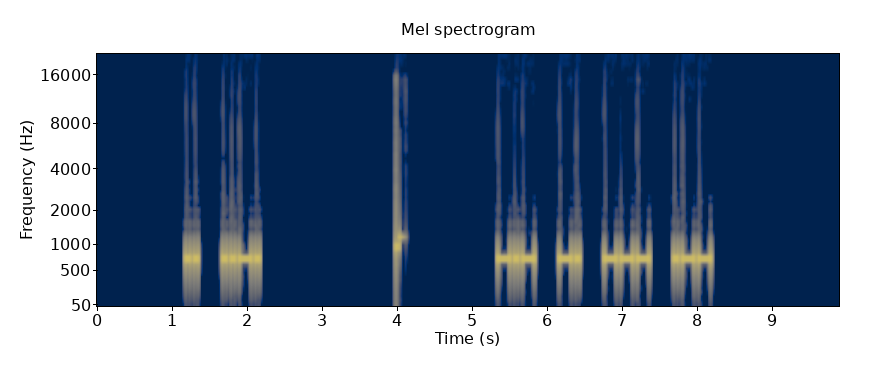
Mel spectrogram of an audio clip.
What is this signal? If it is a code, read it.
Morse code, heard as a keyed tone, about 22 wpm, spaced as for 16 wpm, 700 Hz. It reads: IF KNOW
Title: 2x Character Spacing - Top 100 Words - 22wpm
